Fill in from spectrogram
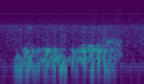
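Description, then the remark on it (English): A single low, rumbling snore from a man, about a second long and fairly loud, comes through a thin, muffled telephone line with no talking over it. “Oh, he's got a little snoring situation.”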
